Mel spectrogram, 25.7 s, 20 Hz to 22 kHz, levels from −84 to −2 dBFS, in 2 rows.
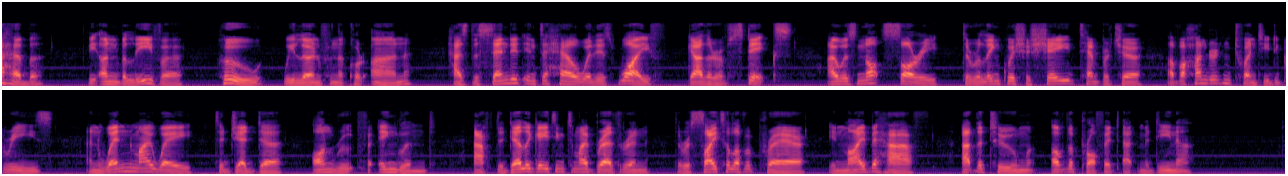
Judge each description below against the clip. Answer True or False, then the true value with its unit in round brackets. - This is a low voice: True (115 Hz)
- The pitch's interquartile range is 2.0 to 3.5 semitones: False (4.5 semitones)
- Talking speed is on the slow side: False (145 wpm)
